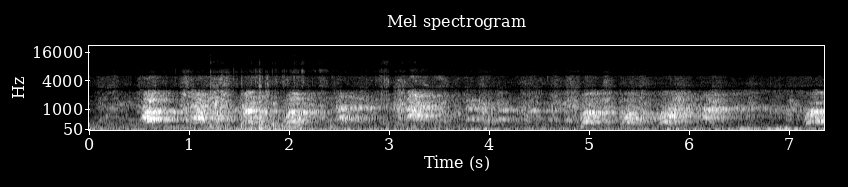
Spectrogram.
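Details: Group of dogs in a dog daycare at Hooksett, New Hampshire, 21 April 2016, yapping and barking in a steady irregular chorus of short, mid-pitched calls with high yips mixed in. Background hum is constant.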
